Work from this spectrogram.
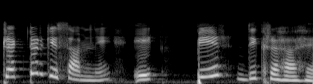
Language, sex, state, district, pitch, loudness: Hindi, female, Assam, Kamrup Metropolitan, 250 Hz, -19 LUFS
